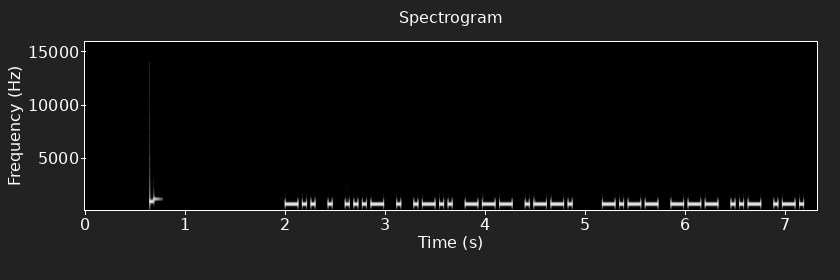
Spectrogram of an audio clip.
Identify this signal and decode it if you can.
Morse code, heard as a keyed tone, about 27 wpm, 700 Hz. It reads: DEVELOP YOUR
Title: Sentences from Top 1000 Words - Review Part 2 - 28wpm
